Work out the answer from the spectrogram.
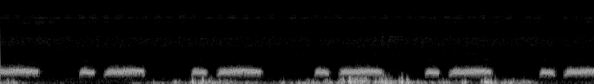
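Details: Caged spotted dove of the Cấn Sấm type, newly caught, gives repeated short-long mellow coos about once a second, partly overlaid by steady low rumbling noise.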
